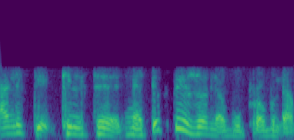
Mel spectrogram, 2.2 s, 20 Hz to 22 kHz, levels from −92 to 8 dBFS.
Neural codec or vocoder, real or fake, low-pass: none; real; 3.6 kHz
